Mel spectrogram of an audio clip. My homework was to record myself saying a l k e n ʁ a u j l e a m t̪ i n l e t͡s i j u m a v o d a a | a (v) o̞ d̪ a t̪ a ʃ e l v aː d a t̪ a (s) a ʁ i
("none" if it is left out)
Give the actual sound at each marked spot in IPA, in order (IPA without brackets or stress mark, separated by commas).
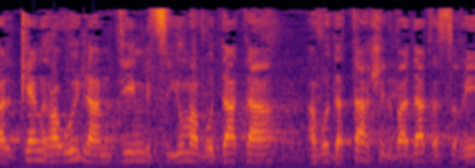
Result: v, s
